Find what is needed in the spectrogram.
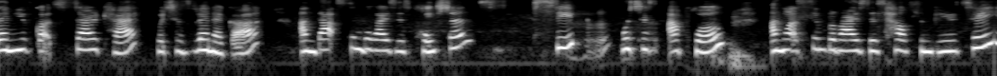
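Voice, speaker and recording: At a fairly slow pace and with ordinary pitch variation, the speaker has a British accent, recorded with a dry, close sound and no echo. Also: woman, high pitch for a woman. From UK. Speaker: podcast guest. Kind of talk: casual interview.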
